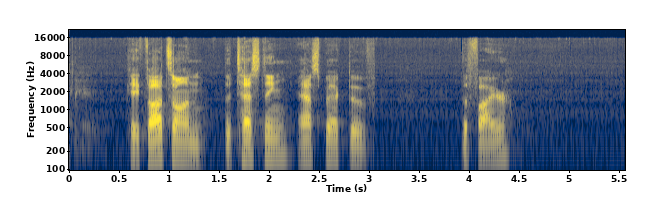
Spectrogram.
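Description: A man speaks calmly and with pauses to a listening audience.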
